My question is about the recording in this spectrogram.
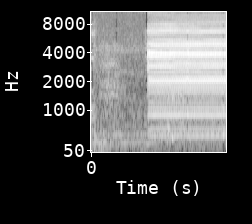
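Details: Olivetti M300-30/P, BA366 motherboard, powered on after adding a memory module (4 MB onboard plus 4 MB) to check the memory count: single steady high-pitched beep of about 1.25 seconds, normal POST beep with no error pattern.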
